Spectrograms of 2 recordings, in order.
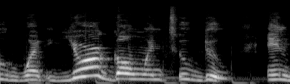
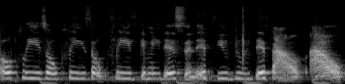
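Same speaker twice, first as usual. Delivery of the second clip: mock pleading, quieter; 2 semitones higher, 7 dB quieter than usual. Mocking people who beg instead of creating: imitating someone begging. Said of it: "you don't beg for what's yours".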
